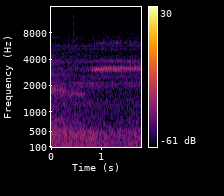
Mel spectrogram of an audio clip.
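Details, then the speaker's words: Manually fed milling cut, slightly heavier than previous cuts: a steady high squeal near 3 kHz over the milling noise, from feeding the handle too slowly. "i think i should have been feeding a little harder and that's where the squeaking is coming from that you can hear"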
